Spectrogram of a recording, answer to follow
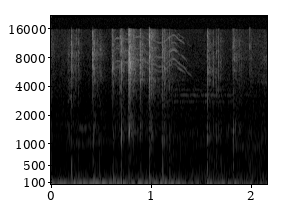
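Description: Computer keyboard being typed on: a quick run of keystroke clicks as the words 'phone cover' are entered.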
